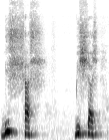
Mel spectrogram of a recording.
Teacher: শব্দের মধ্যে বা শেষে ব ফলা যুক্ত হলে সেই ব্যঞ্জনের দ্বিতীয় উচ্চারণ হয়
